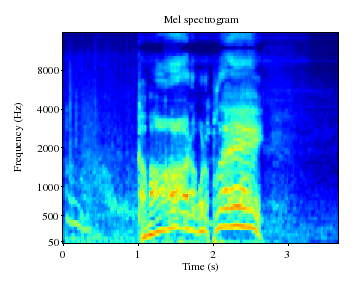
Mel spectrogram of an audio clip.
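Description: A man shouts loudly into a close microphone.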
